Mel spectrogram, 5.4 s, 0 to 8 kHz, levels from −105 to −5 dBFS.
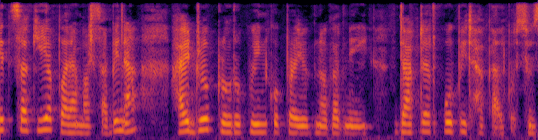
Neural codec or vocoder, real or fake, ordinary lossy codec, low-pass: codec, 16 kHz, 4 kbps, FreqCodec, smaller model; fake; none; 7.2 kHz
